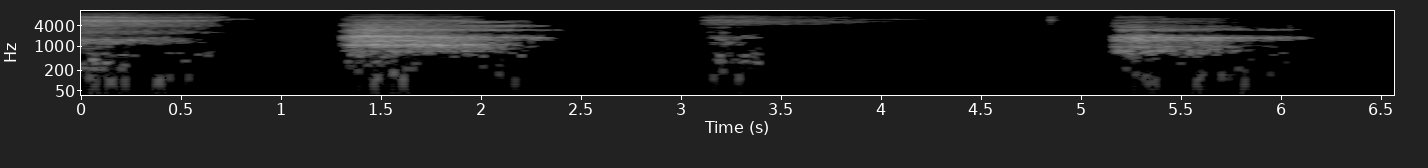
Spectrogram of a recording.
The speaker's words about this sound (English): Again, breathing in through the nose and out through the mouth.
